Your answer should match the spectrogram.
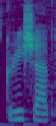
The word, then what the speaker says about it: Grisha: that was cool that it's like oh it's grisha yeah which is how i can see it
